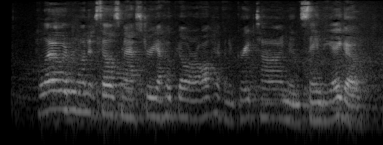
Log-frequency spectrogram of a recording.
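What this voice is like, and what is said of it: Arkansas accent. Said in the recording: “from Arkansas, and I love her accent”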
